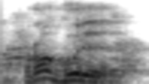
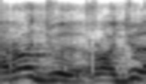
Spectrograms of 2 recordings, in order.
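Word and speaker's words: رجل: Ada sebagian negara jim itu dibacanya G, rogul. Ya rogul, ya rojul aslinya rojulun, tapi bilangnya rogul.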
